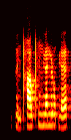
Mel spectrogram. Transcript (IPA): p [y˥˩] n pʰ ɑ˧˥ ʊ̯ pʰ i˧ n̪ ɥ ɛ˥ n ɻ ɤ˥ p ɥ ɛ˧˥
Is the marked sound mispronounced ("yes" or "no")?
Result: yes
